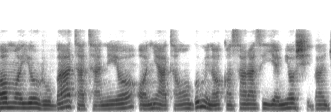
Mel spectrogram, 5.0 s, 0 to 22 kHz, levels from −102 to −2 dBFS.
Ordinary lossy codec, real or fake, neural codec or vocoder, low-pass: none; fake; codec, 16 kHz in and 24 kHz out, 1 kbps, XY-Tokenizer; 7.2 kHz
